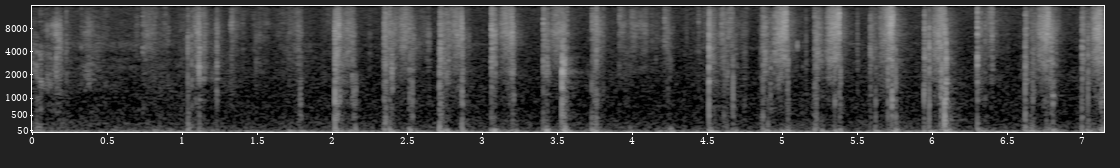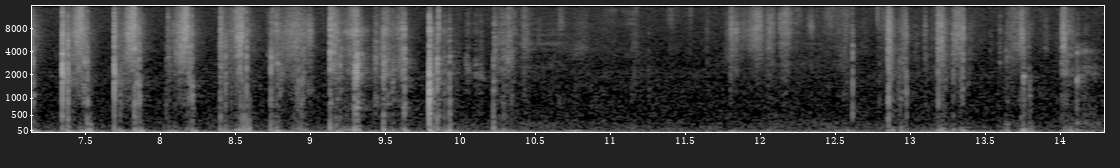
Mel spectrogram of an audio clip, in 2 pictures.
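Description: A deck of cards is shuffled before a card is drawn, producing a long, dense run of rapid riffling flicks, close and steady, with no talk.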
